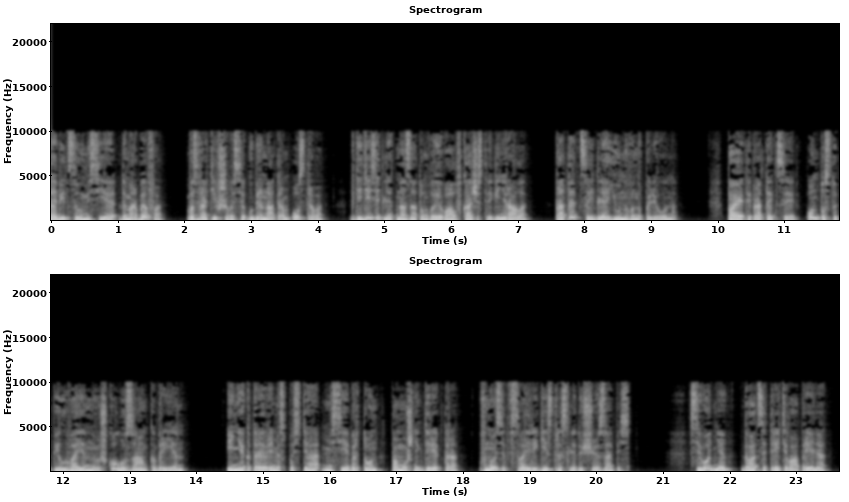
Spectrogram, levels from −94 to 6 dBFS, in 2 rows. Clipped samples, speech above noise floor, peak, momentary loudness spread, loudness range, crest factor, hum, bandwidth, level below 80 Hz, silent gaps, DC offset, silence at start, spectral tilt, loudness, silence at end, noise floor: under 0.1%; 60 dB; -2 dBFS; 8 LU; 2 LU; 18 dB; none; 10.5 kHz; -60 dBFS; none; under 0.1%; 0 s; -6 dB/octave; -19 LUFS; 0.2 s; -78 dBFS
